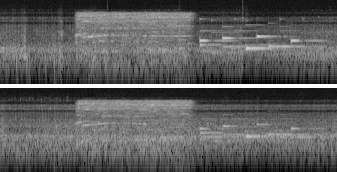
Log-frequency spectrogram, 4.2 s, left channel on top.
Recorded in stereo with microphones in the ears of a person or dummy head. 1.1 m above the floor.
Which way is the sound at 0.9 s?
30° left (ahead or behind).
